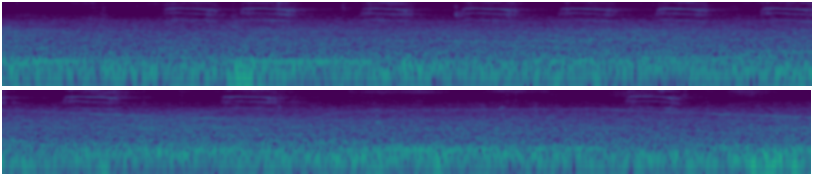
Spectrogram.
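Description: A chipmunk chipping: short, high chirps repeated about two to three times a second, breaking off about four seconds in with one more near the end, over a steady outdoor background hiss.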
